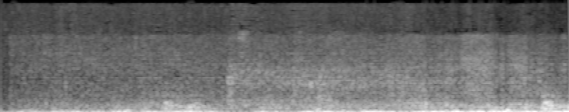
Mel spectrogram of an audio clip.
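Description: A lightning strike with rumbling thunder, caught by a Ring doorbell-style security camera outdoors, with a loud, rough, continuous roar that swells in the second half amid wind and rain noise.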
